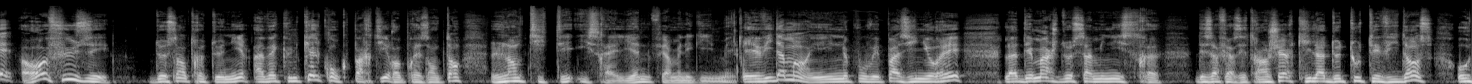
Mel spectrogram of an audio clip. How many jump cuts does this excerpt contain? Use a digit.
1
